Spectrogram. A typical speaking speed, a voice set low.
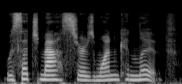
No: average, 195 wpm; high, 210 Hz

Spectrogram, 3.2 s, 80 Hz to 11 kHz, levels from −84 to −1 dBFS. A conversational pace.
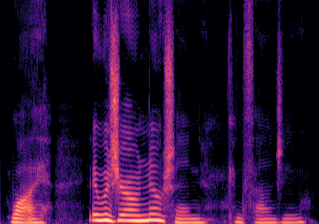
Yes: average, 150 wpm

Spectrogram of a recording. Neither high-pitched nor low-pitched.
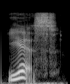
No: very high, 265 Hz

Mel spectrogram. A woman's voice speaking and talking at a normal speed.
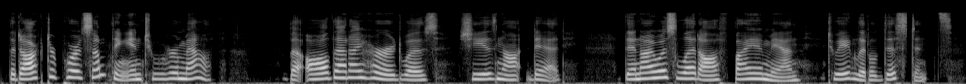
Yes: female; average, 180 wpm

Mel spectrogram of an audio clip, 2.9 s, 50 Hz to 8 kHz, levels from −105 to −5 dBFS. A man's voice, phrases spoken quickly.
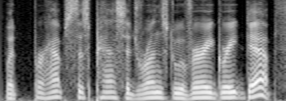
Yes: male; fast, 210 wpm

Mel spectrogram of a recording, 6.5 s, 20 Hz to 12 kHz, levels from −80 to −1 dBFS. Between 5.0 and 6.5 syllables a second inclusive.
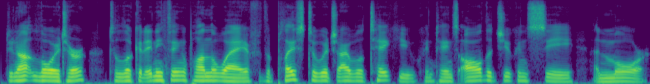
Yes: 5.5 syllables/s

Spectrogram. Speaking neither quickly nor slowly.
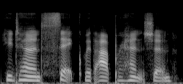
Yes: average, 165 wpm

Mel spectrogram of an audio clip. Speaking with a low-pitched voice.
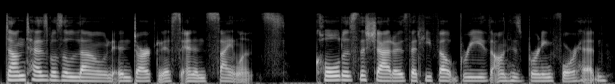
No: medium, 170 Hz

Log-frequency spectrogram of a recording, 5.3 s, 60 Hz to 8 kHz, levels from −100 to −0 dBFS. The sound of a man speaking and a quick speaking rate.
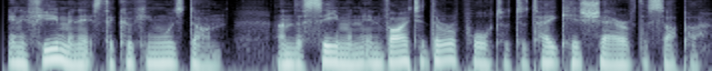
Yes: male; fast, 235 wpm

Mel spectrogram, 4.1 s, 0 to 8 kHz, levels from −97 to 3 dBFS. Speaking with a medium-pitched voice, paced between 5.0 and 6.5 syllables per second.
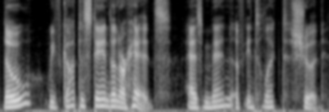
No: medium, 150 Hz; 4.2 syllables/s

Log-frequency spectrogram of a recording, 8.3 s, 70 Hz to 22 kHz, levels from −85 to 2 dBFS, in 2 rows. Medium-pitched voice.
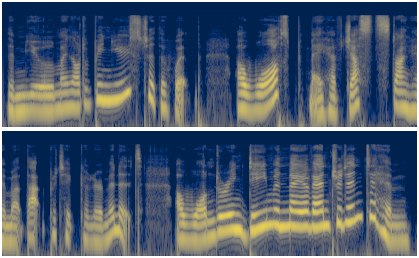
No: high, 205 Hz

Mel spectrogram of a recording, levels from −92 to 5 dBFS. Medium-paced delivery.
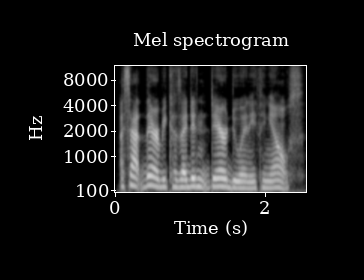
No: fast, 235 wpm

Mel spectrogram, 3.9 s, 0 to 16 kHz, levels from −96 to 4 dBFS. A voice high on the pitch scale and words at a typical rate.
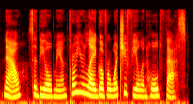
No: high, 215 Hz; fast, 230 wpm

